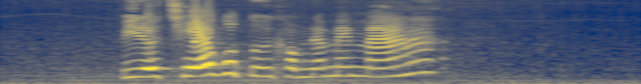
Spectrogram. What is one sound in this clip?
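A young boy speaks excitedly into a microphone close by.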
